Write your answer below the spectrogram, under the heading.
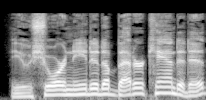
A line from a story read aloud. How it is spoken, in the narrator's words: said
